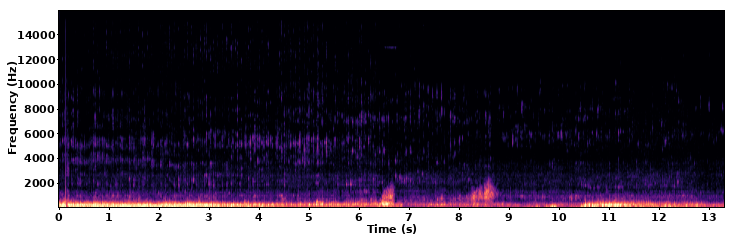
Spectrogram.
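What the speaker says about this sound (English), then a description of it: "Now what you're hearing are two motorcycles. So that was not somebody's car having troubles." Two motorcycles idle nearby outside an apartment complex, a low steady rumble that softens midway, with a couple of brief higher revs and a louder burst near the end.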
